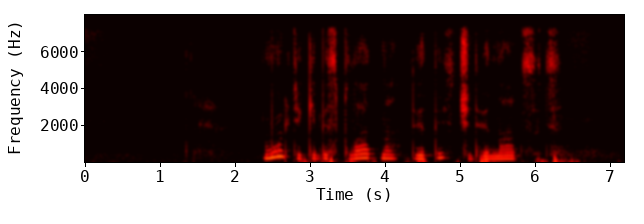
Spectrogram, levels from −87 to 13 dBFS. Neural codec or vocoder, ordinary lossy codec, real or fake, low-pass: none; none; real; 7.2 kHz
